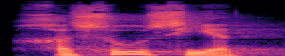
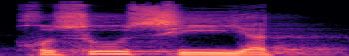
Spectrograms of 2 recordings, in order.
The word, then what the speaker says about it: خصوصیت: اور آخری لفظ ہے خصوصیت۔ یہ غلط تلفظ ہے، درست تلفظ ہے خصوصیت۔ ذرا غور سے سنیے،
